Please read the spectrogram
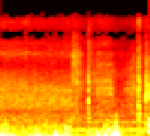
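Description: Street ambience: a low rumble of road traffic mixed with wind on the microphone, dropping about a second and a half in to a quieter faint steady hum.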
